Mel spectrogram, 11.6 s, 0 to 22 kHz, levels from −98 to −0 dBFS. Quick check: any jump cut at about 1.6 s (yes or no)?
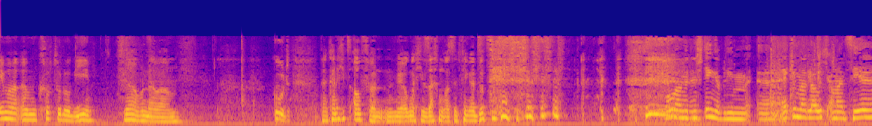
yes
